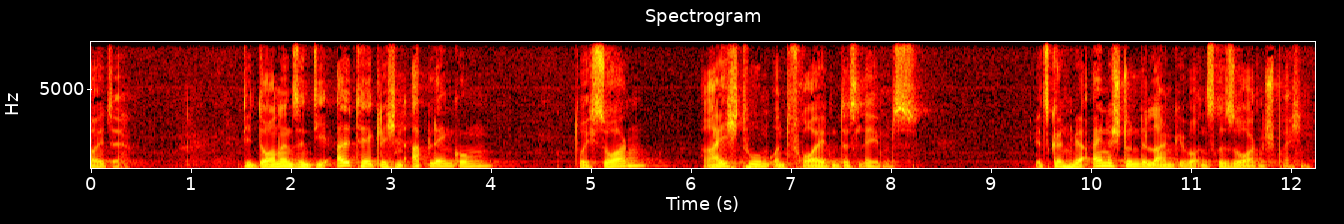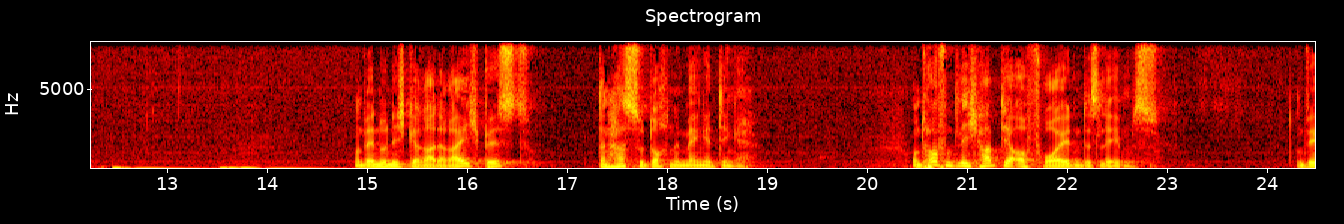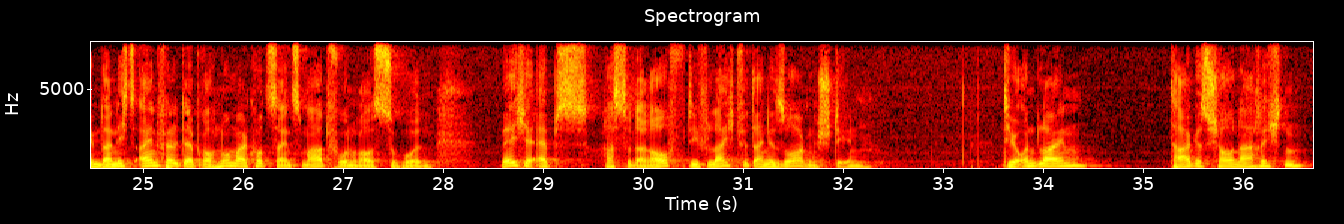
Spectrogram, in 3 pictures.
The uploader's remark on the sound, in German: Predigt aus der LKG Rostock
